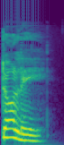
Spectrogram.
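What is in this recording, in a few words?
"dolly", British English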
